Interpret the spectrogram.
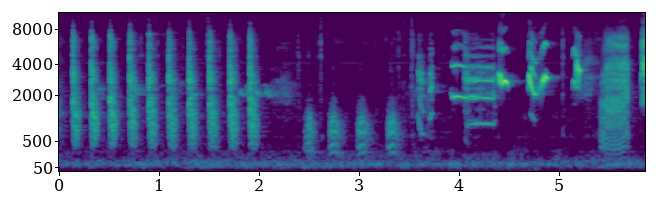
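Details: Javan myna, a masteran fill-in recording meant to make mynas call out: about nine fast, harsh, evenly spaced notes, then lower rasping notes, and ending with twangy whistles and a noisy burst.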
